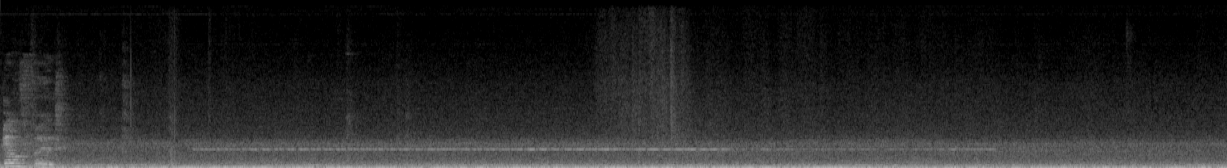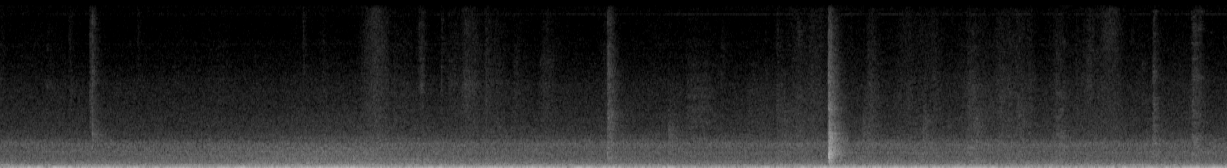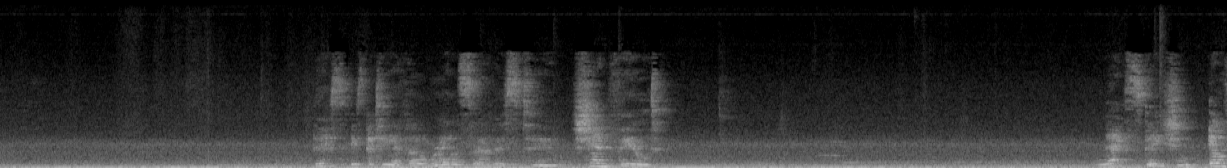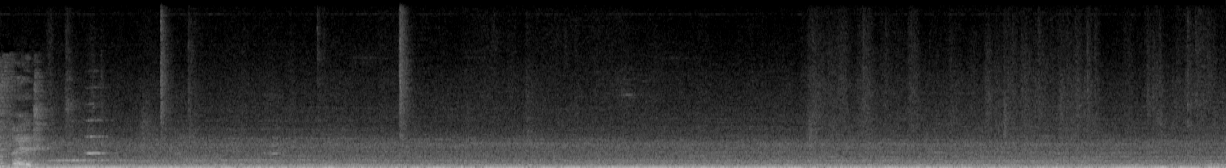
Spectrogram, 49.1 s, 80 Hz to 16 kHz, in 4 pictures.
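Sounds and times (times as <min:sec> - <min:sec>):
train air-conditioning hum: 0:00.0 - 0:49.0
faint high whine: 0:01.7 - 0:10.4.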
